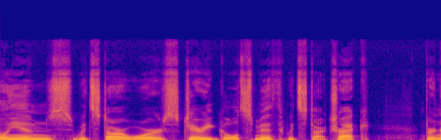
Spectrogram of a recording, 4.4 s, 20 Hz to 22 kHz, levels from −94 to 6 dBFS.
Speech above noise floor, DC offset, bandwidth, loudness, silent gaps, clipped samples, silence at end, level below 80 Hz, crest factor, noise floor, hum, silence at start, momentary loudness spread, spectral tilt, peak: 36 dB; under 0.1%; 15.5 kHz; -19 LUFS; none; under 0.1%; 0 s; -54 dBFS; 16 dB; -54 dBFS; none; 0 s; 8 LU; -6 dB/octave; -2 dBFS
